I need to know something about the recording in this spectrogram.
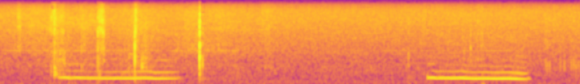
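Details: A cat asleep and snoring, giving two even, low-pitched tonal snores of just over a second each with a long silent gap between, plus a few soft clicks and taps in a quiet room.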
